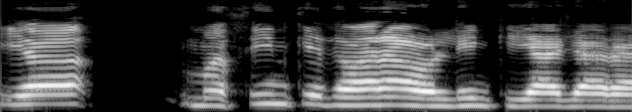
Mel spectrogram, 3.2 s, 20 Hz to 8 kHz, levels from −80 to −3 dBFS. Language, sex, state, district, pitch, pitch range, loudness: Hindi, male, Bihar, Saran, 210 Hz, 190-240 Hz, -13 LUFS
